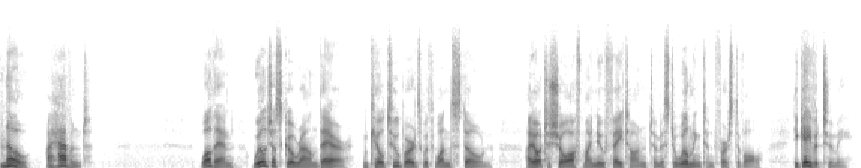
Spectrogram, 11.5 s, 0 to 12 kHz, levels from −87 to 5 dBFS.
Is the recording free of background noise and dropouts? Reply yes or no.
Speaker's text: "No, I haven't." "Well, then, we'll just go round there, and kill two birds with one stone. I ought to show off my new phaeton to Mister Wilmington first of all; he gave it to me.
yes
